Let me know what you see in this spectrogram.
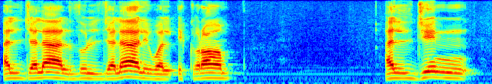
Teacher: So we pronounce letter Lam, but there isn't any Shadda. So letter Jim is one of the letter of Qamari.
